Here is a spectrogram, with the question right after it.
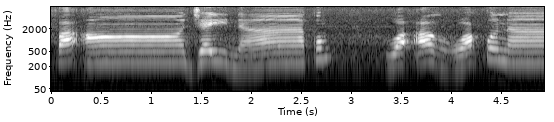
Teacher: نون ساکن کے بعد جیم ہے تو اخفا کریں، مینس کہ ان نہیں کہنا، نون ساکن کی آواز کو چھپانا ہے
